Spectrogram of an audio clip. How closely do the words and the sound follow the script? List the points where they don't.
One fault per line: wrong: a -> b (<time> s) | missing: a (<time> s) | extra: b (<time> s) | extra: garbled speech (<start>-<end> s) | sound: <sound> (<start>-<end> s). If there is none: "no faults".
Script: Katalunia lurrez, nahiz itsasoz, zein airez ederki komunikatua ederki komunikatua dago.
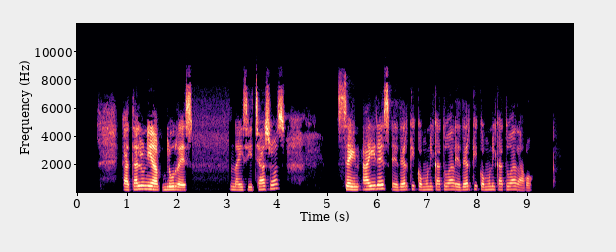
no faults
